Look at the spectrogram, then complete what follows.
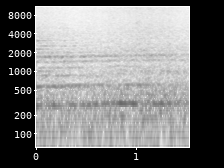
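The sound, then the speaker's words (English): A Dublin train carrying two boys rolls along its rails in August 1985: a steady rumble with a sustained tonal hum riding over it, continuous and even throughout, with no voices. “within a couple of days, these two boys, sitting on a Dublin train in August 1985, will become front page news.”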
